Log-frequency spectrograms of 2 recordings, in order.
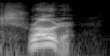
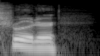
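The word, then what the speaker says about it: Schröder: His name is pronounced Schroeder. It looks like Schroeder, but it's pronounced Schroeder.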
